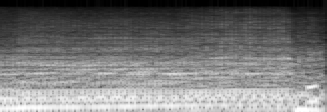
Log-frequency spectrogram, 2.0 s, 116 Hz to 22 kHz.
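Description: Motorcycle engines running at a steady, low road speed: the exhaust of a Ducati V4 sportbike riding just ahead, heard over the rider's own Royal Enfield Bullet 350 single-cylinder engine. The note holds steady, with no revving.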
